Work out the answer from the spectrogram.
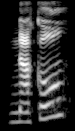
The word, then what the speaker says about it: knuckle: So all of the words this week that sound like they start with an N, like knee, knock, knew, no, knuckle, all of those have a silent K at the front.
